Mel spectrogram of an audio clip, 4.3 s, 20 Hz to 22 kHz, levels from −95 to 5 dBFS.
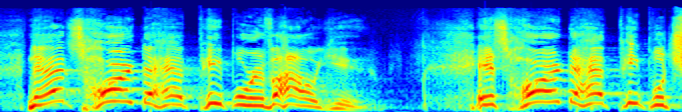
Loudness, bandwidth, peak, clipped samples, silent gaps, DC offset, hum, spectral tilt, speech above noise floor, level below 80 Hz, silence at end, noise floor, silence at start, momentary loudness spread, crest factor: -12 LUFS; 15.5 kHz; 0 dBFS; under 0.1%; none; under 0.1%; none; -4 dB/octave; 25 dB; -56 dBFS; 0 s; -36 dBFS; 0.05 s; 11 LU; 12 dB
